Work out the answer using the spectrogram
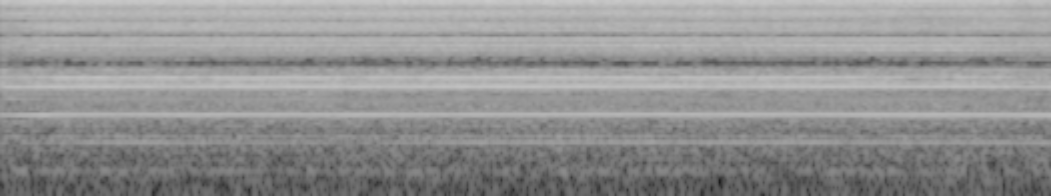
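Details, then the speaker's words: RV macerator pump emptying the black and grey holding tanks into a household toilet, with the tank nearly empty: steady, even electric hum with a few constant tones and no surging or labouring; the pump is running normally, chewing up debris. "sounds like it might be close Kubby just chewing up debris"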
